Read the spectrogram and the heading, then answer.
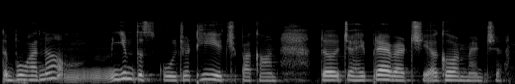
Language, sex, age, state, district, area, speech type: Kashmiri, other, 30-45, Jammu and Kashmir, Budgam, rural, spontaneous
